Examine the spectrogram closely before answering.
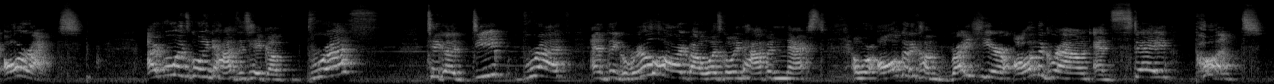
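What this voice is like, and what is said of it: Stern mom voice. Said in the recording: “put on my best mom voice”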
